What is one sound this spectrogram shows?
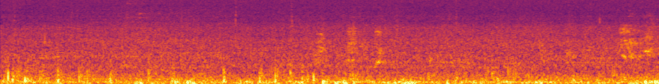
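Distant fireworks thud and rumble in low, muffled booms.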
